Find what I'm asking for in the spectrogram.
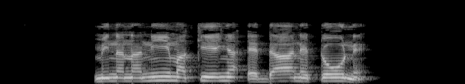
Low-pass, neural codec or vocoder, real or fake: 7.2 kHz; none; real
